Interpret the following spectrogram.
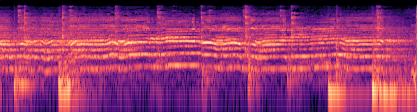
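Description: A woman singing a Kannada dollu pada devotional folk song, her held notes bending in ornaments, with small hand cymbals struck in a steady rhythm and low drum strokes beneath.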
